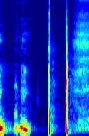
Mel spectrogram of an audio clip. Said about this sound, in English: clear my throat out.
